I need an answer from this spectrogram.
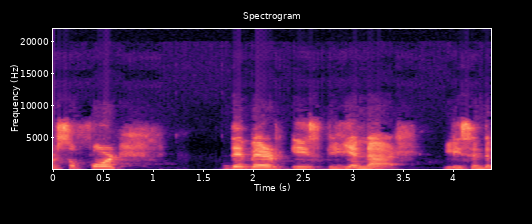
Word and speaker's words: llenar: Llenar. How you pronounce? Llenar, llenar, llenar. A little bit stronger.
